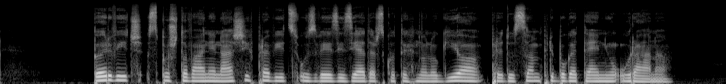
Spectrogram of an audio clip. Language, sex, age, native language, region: Slovenian, female, 18-29, Slovenian, Zasavska region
